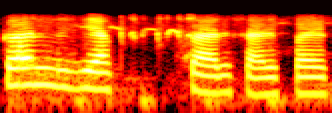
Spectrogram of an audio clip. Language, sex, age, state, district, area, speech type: Hindi, female, 45-60, Uttar Pradesh, Mau, rural, conversation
